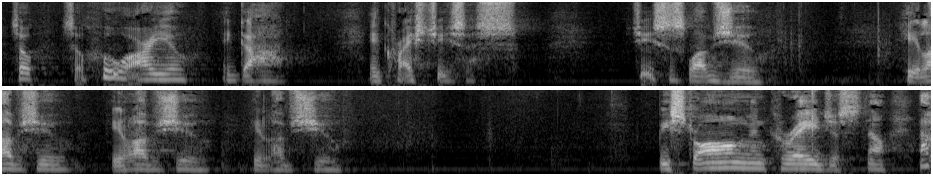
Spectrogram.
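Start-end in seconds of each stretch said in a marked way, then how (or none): 0.1-9.5 softer and softer, lower, tender; tender hush. Acted. Pastor assuring each listener of Jesus's love, fading softly. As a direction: let it fade into a soft, lowered reassurance. Intimate close after preaching.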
